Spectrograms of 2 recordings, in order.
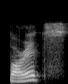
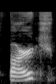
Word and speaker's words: Barycz: Barycz. Did I get that right, Victoria? It's Barch, but that was pretty close. Yeah, it's like Irish. There are 19 consonants, of which only one is pronounced.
